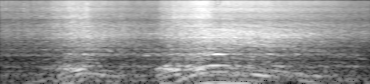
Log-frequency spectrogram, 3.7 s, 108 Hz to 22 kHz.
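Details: 2010 Porsche 911 Carrera S (997.2), manual, 59,000 miles: smooth, steady idle that climbs cleanly through two rev blips and settles back, no knocks or rattles. Normal idle and rev.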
